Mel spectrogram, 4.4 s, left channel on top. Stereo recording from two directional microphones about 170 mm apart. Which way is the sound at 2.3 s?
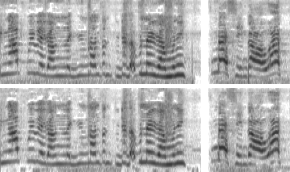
45° left (ahead or behind).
